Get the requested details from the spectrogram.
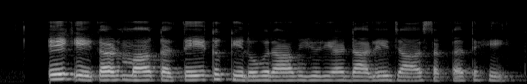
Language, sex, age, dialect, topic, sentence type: Chhattisgarhi, female, 51-55, Western/Budati/Khatahi, agriculture, question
